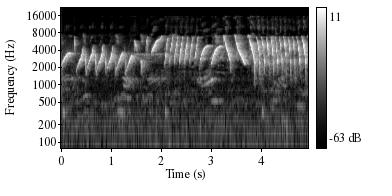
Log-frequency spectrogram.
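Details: Green canary, said to sing better as it matures, delivers a fast, varied song: zigzag warbling notes, swift rising sweeps and dense rattling trills without pause.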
